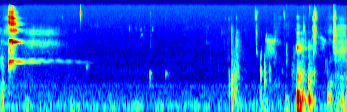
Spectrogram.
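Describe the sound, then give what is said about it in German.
Two glasses clink together once in a toast, bright, their clear ring fading over about a second. Quiet follows, then some soft handling and shuffling noises. “Aber als erstes würde ich mal sagen, stoßen wir mal an.”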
